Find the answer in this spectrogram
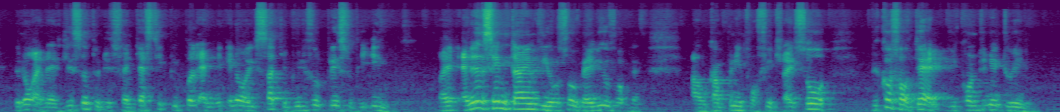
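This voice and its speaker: A man speaks at a very fast pace. Noticeable background noise can be heard. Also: fairly high pitch for a man, ordinary pitch variation. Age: 60s. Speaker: startup founder. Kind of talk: panel talk. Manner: repetitive, stammering starts.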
